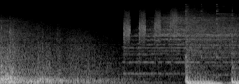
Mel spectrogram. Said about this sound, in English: the other officers didn't dare go near him for fear that it might actually explode. And then it did.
